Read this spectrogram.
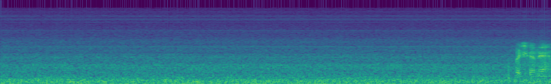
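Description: A steady low engine roar fills an aircraft cockpit.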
